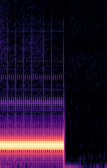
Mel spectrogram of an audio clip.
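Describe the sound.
Telephone dial tone while calling a listener: a steady, single-pitched hum holds for under a second, then cuts off abruptly into silence.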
